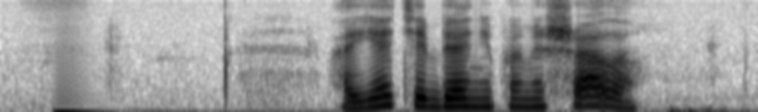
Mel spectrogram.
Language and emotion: Russian, neutral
